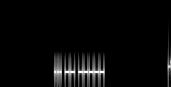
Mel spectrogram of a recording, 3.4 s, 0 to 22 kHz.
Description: Morse code, heard as a keyed tone, about 46 wpm, 700 Hz. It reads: SM0
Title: Callsign Prefixes for Top 25 DXCC - 45wpm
